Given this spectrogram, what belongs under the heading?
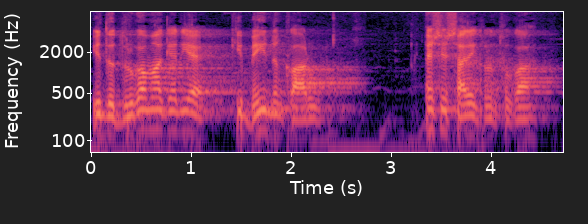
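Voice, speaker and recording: A man tells spiritual stories from his own life in a wandering, reflective way and keeps posing searching rhetorical questions. His voice sits at an ordinary middle pitch and rings through a long, echoey hall. Faint music plays underneath. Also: normal speed, a bit bright.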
